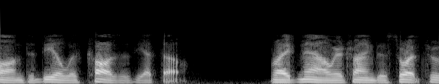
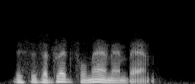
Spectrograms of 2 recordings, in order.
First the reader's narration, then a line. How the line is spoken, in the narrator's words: he said in a hushed tone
